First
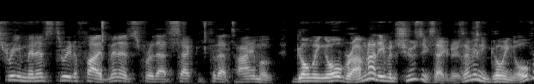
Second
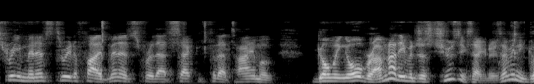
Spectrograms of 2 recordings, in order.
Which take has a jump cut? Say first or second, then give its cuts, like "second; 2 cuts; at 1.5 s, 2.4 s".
first; 2 cuts; at 2.8 s, 4.0 s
